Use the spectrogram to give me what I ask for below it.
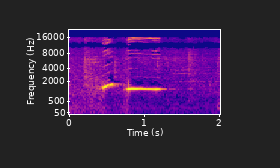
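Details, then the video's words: A female pet African grey parrot, praised as a good girl while being coaxed to talk, gives two clear whistles: a short upward-sliding note, then a longer steady tone held about half a second, over a quiet background. "African Grey: A feathered chatterbox spreading joy one word at a time!"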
